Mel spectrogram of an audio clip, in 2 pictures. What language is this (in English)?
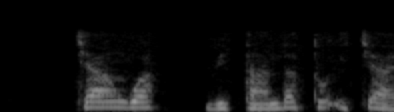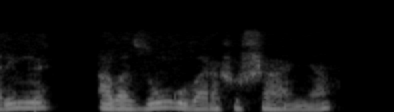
Kinyarwanda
